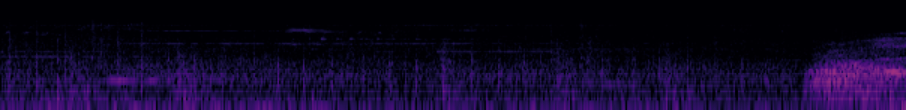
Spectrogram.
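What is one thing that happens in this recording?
Quick footsteps patter over stone and grass.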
